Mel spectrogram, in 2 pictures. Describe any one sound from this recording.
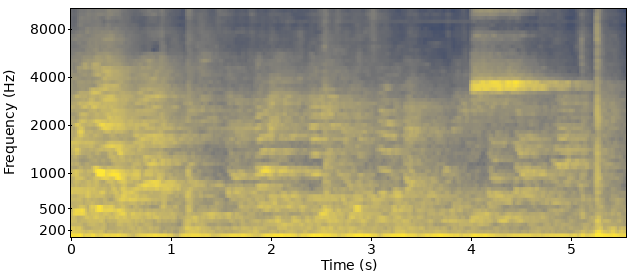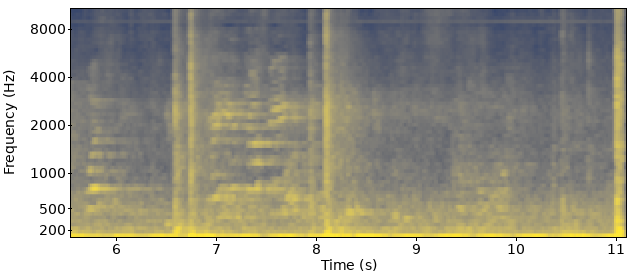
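Young women chatter and call out in an echoing gym.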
